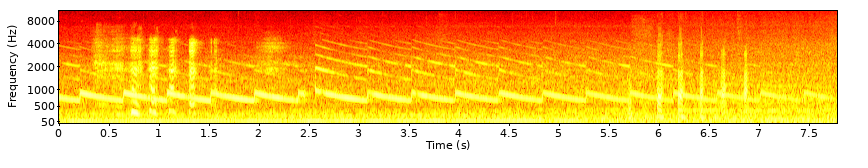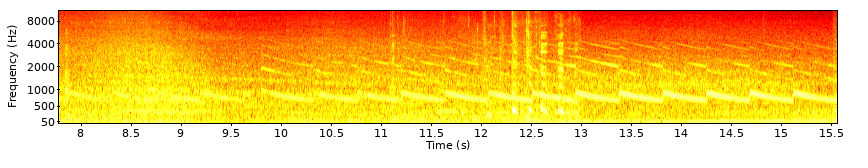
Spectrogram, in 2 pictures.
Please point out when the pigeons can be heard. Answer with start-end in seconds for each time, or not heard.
11.1-13.0.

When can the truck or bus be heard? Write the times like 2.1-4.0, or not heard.
0.0-15.5.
